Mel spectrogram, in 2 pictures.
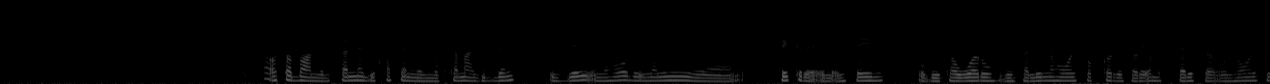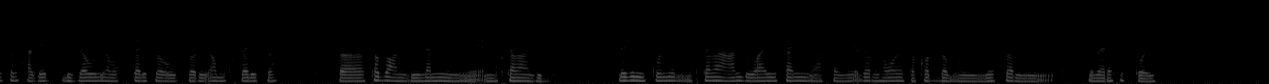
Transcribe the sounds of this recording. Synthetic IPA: ʔæ̰ːt̪ˤɑbʕɑnelfænːbejħasemːelmoɡt̪æmaʕɡed̪ːæn | ʔezːæːjʔḛnːɦowːæbejnæmːi | fekɾḛlʔḛnsæːn | webejt̪ˤɑwːeɾobejxælːiʔenːɦowːæjfækːeɾbet̪ˤɑɾiːʔɑmoxt̪ælefæweʔenːhowːæjʃuːfelħaɡæːt̪̚bezæwjæmoxt̪ælefæwebet̪ˤɑɾiːʔɑmoxt̪ælefæ | fæt̪ˤɑbʕɑnbejnæmːiḛlmoɡt̪æmaʕɡed̪ːæn | læːzemjækuːnelmoɡt̪æmaʕːand̪owæʕifænːiʕaʃæːnjḛʔd̪ɑɾˤʔenːhowːæjet̪ɑqɑd̪ːæmwejowsˤɑlː | emæɾˤæːkez̥kowæjːesæ̥

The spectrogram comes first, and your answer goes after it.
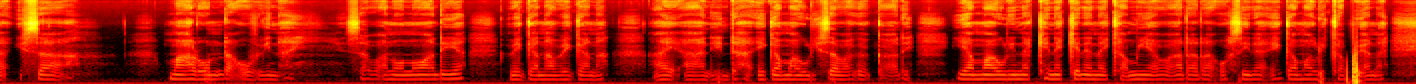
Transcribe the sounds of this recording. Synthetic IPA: isa | maɾonda̰ʔo̰βinaj | isaβa̰nonoaɾia | βeɡanaβeɡanaː | eʔaɾidaʔeɡamauwɾisaβaɡaɡ̥aɾi | iamawɾinakenekenenajkʰamiaβaːɾaɾa̰ʔosiɾaʔeɡamawɾikʰapeanaj

